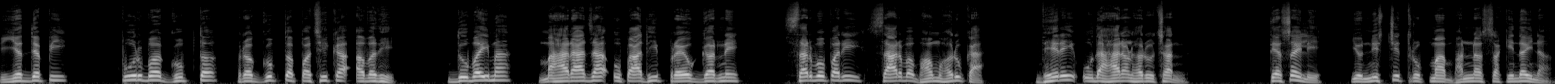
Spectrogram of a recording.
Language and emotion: Nepali, neutral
